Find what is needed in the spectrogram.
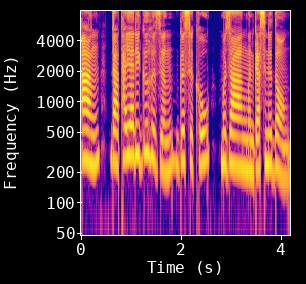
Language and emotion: Bodo, happy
